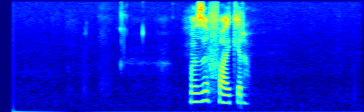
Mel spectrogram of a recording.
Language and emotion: Russian, neutral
